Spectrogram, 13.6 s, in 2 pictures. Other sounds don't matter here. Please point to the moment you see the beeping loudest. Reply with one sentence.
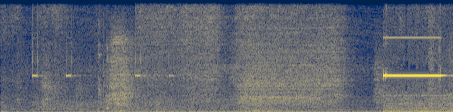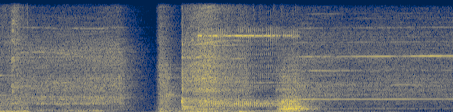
The loudest moment of the beeping is at 6 seconds.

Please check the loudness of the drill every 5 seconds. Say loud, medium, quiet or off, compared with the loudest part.
medium, loud, loud.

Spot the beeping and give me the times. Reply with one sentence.
The beeping can be heard from 0.5 to 2.4 s, from 5.7 to 7.2 s and from 9.8 to 11.3 s.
